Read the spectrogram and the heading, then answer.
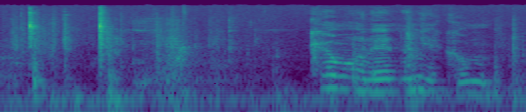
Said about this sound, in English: Oh, you're going to let him open the door? Get him in.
